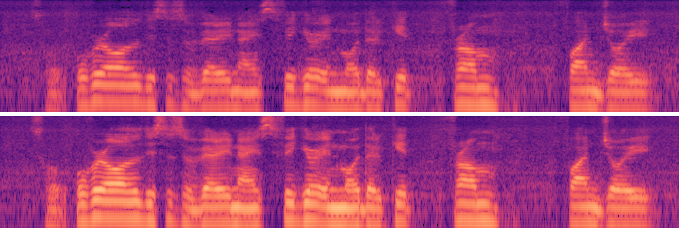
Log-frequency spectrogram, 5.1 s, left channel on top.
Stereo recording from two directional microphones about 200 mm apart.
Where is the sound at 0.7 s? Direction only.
30° right (ahead or behind).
